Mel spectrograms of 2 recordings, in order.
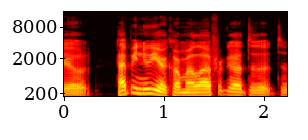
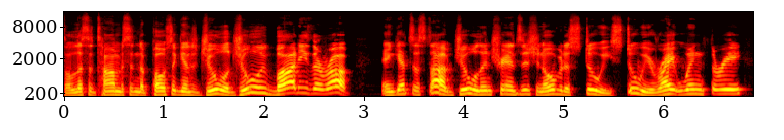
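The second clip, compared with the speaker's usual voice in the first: higher, excited basketball call; animated courtside commentary; live play-by-play; 6 semitones higher, 3 dB louder than usual. Real, not acted. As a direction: ride the fast break with rising energy.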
